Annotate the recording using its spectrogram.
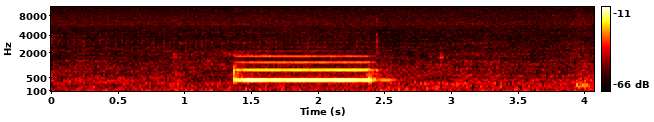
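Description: Smartphone speaker playing a call's ringing tone: one steady beep about a second long, heard while an outgoing video call waits to be answered.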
